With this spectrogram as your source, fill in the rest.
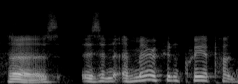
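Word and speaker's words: HIRS: Uh, the Hers Collective, uh, formerly known simply as Plus Hers Plus, pronounced Hers, is an American queer punk musical collective based in Philadelphia.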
